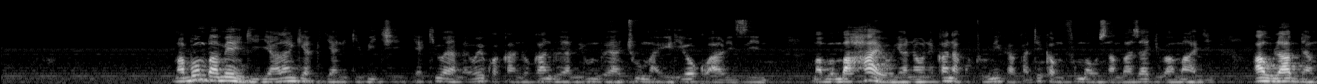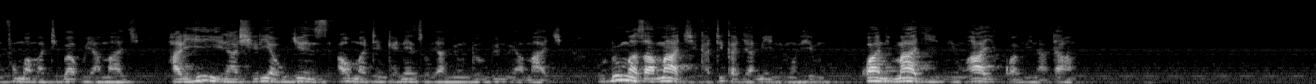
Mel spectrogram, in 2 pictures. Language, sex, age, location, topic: Swahili, male, 25-35, Dar es Salaam, government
